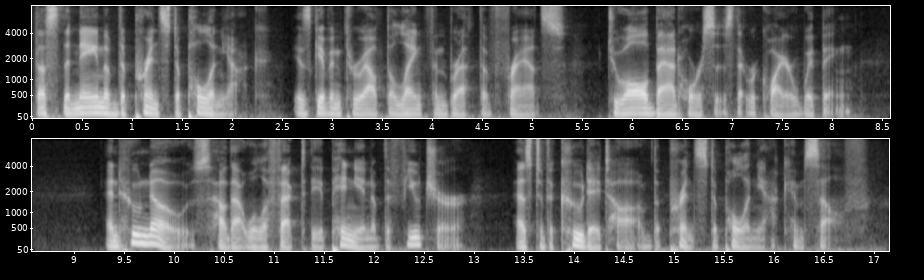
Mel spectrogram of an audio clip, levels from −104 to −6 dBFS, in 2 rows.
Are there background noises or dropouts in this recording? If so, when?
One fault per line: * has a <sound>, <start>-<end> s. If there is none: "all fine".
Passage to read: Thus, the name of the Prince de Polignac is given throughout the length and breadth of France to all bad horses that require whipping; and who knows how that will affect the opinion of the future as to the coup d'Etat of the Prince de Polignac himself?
all fine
